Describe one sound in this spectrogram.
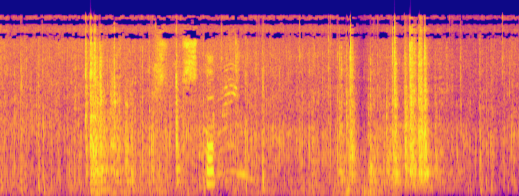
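A metal gate latch rattles and clanks.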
